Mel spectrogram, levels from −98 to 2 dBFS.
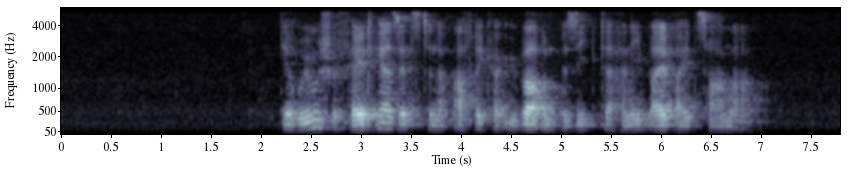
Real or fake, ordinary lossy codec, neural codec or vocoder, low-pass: real; none; none; 5.4 kHz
